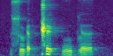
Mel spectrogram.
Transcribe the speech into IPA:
s u˨ ɽ ə˦ ʔ ǁ ø˦ ʔ p uː˨˦ p l ə˨

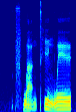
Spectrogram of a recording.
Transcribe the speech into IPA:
ʈ͡ʂʰ w a̰˨˩ n t̪ʰ i˥˩ n w e˥ ɪ̯

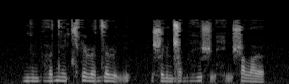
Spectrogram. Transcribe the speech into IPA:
ɡ ĩ bʱ ə d ĩ t͡ɕʰ i ɭ ə d͡z ɛ ɭ ḭ | ʂ ə ɾʲ ə̃ ɖ͡ʐ ʌ bʱ i ʃ ḭ h ḭ ʃ ə lˠ ə

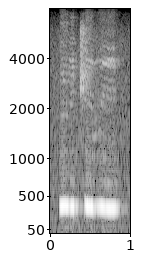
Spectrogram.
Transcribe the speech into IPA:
ŋ i˦ t͡ʃ i˦ v i˦

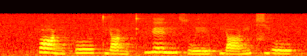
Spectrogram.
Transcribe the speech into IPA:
p ɑ˥˨ ŋ k o˦ ʊ̯ t̪ j ɑ˨ ŋ t̪ʰ ɥ ɛ˦ n s w e˨˦ ɪ̯ p j ɑ˨˦ ŋ t͡ɕ j o˧ ʊ̯

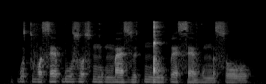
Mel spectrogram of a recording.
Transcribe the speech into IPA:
ɓ o t v ʌ s ɛ ɓ u z o s ŋ͡m o ŋ͡m æ z ʉ t ŋ͡ǃ u ɓ ɛ s ɛ v o ŋ ʌ s o

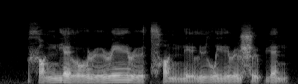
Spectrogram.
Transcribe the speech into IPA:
x ɑ˧˥ ŋ n̪ j ɛ˥˩ l o˧˥ ʊ̯ ɻ ɻ̩˧˥ ɻ e˥ ɪ̯ ɻ ɻ̩˧˥ t͡sʰ ɑ˥˩ ŋ n̪ ḛ˨˩ ɪ̯ l y˥ l w e˧˥ ɪ̯ ɻ ɻ̩˧˥ ʂ ɻ̩˨˩ p ɥ ɛ˥˩ n

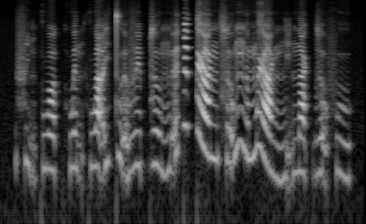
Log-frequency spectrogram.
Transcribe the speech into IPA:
f ḭ˧˨ ŋ k w ɔ˨˩ t̚ h w ə̰˧˨ n k w a̰˧˥ j t̪ ṵ˧˨ ə̯ v e˨˩ p̚ z o˨˩ ŋ ə̰ː˧˥ ɗ ə˦˥ t̚ ɣ a˧ ŋ s o̰˧˥ ŋ ə˨˦ m ɣ a˨˩ ŋ n ḭ˧˨ n a˨˩ k̚ z o̰˧˨ f u˨˩

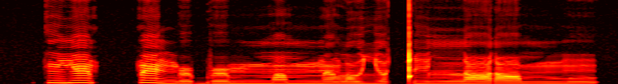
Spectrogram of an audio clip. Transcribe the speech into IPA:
k ĩ j ɛ̃ pː ɛ̃ ŋ ə˞ b ə˞ mː ɑ̃ mː ɛ̃ lˠ ʊ ʎ ʌ ǃ i lː ɑ ɾ ɑ mː ũ

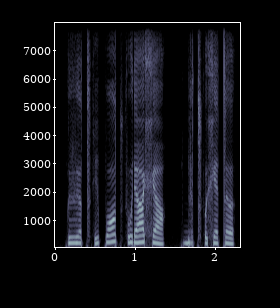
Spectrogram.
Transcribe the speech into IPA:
vʲ ɔ t͡sʼ i p ɔ t͡sʼ u ɾʲ ɑ xʲ ɑ | bʲ ɔ t͡sʼ ʊ xʲ æ t ə

